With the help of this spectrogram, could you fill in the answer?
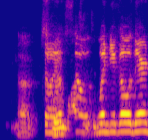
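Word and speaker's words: Sequim: We're staying in that little town, Squim. Oh yeah. Is that how it's pronounced? it's Spelled Squim. differently than it's pronounced. So Squim, Washington.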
